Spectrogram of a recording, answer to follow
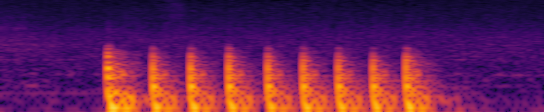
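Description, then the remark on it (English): A quick run of nine firm, evenly spaced knocks on a bathroom door from inside, with no voices, just quiet room tone before and after. “I'm not knocking on the door anymore. I'm knocking on the bathroom door.”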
